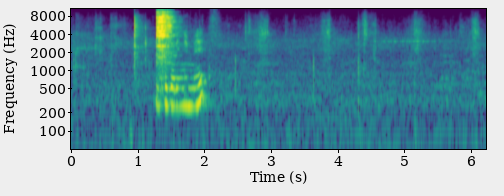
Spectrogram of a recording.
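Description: A metal spoon clicks and clinks against a steel mixing bowl about a second in, with a brief voice sound right after it; the rest is faint scattered ticks and scrapes.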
